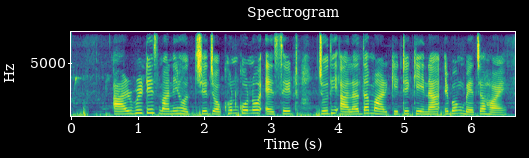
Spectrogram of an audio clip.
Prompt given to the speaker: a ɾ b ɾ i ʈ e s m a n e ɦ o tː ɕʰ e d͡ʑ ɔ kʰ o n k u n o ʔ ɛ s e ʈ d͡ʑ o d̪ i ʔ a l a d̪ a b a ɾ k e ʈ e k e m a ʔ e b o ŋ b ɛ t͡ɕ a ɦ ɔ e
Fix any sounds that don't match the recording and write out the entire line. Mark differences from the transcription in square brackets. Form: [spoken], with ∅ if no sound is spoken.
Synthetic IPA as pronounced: a ɾ b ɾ i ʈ e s m a n e ɦ o tː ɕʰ e d͡ʑ ɔ kʰ o n k [o] n o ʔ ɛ s e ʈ d͡ʑ o d̪ i ʔ a l a d̪ a [m] a ɾ k e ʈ e k e [n] a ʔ e b o ŋ b ɛ t͡ɕ a ɦ ɔ e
